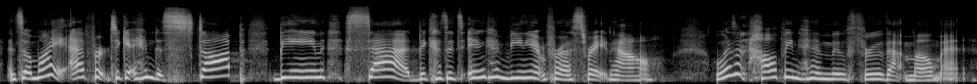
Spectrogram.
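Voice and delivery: ordinary talk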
